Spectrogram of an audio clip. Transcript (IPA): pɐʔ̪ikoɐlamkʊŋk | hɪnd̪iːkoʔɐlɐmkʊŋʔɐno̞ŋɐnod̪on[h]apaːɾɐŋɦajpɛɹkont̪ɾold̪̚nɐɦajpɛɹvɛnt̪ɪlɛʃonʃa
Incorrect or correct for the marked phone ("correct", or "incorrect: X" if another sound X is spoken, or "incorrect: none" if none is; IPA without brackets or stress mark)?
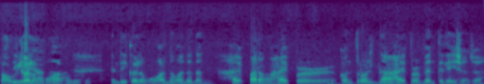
correct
